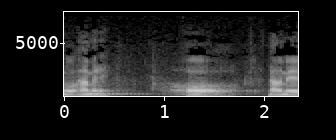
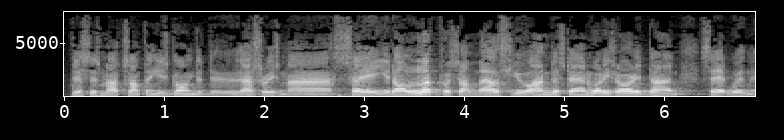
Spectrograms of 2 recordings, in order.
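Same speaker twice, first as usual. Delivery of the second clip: loud, raised, driving sermon voice; forceful preaching; 6 semitones higher, 10 dB louder than usual. Real, not acted. Preacher telling believers it is already done, forceful preaching. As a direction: drive the point home to the congregation.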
